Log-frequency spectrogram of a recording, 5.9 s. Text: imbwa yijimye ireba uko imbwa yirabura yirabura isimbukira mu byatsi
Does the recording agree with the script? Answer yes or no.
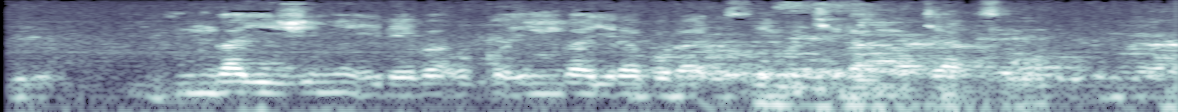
no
